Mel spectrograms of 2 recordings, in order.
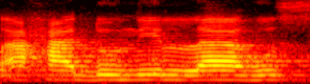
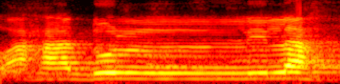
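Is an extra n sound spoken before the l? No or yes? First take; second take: yes; no. First: An added n sound links the word to the l. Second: The word joins straight to the l without n. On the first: The speaker calls it right. "harus ditambahi dengan nun ziyadah" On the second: The speaker calls it wrong. "Itu enggak disambung kayak qul ahadul lillah. Nah, salah"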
